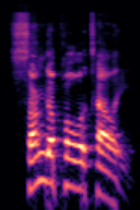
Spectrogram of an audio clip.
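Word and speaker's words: Sagapolutele: Sunga Polotelli. Sunga Polotelli. Yep, there you go. I got to practice that. Sunga Polotelli came out being the shining from I'm guessing Hawaii, right? It's Jaron Kiwi Sunga Polotelli.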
